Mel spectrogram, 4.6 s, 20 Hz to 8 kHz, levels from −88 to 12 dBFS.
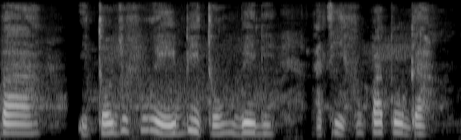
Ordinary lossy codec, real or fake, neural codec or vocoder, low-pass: AAC, 48 kbps; fake; vocoder, 24 kHz, 100 mel bands, Vocos; 7.2 kHz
